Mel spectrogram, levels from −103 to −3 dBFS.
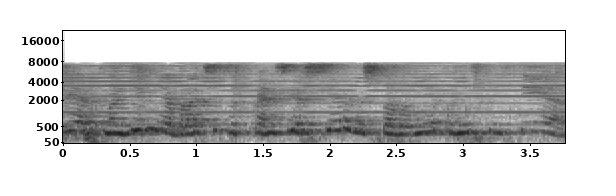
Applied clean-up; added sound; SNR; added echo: none; Trumpet; 11 dB; reverberation time 0.6 s.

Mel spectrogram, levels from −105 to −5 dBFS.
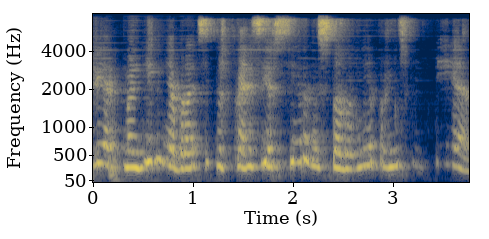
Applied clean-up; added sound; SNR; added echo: neural mask model DeepFilterNet 3.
